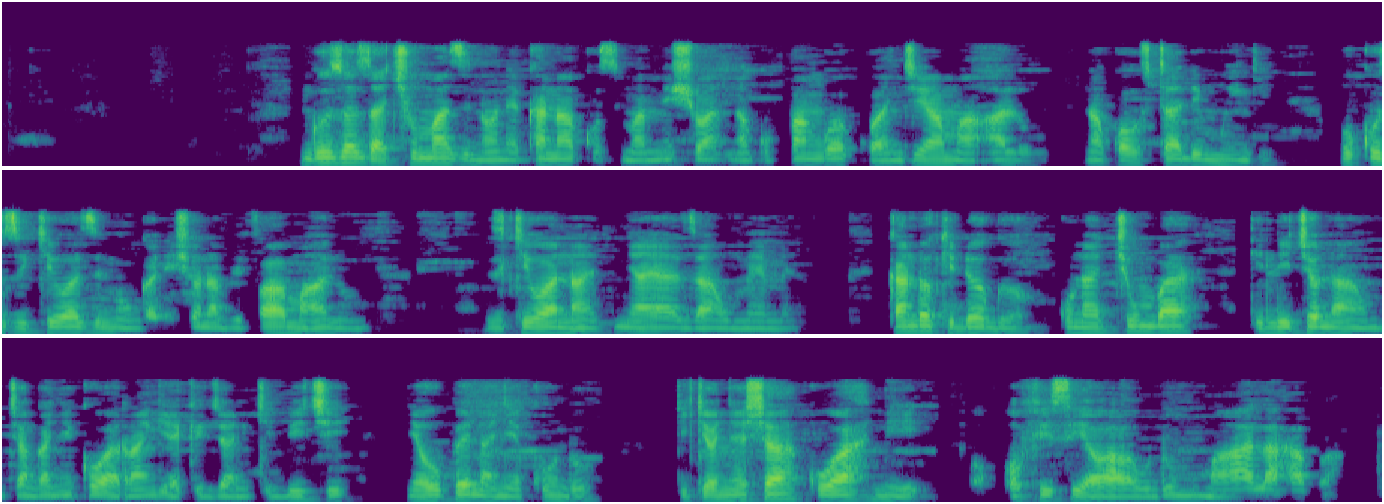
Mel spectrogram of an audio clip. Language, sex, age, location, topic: Swahili, male, 25-35, Nairobi, government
